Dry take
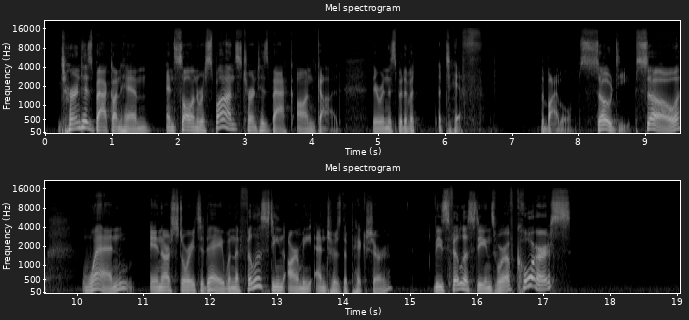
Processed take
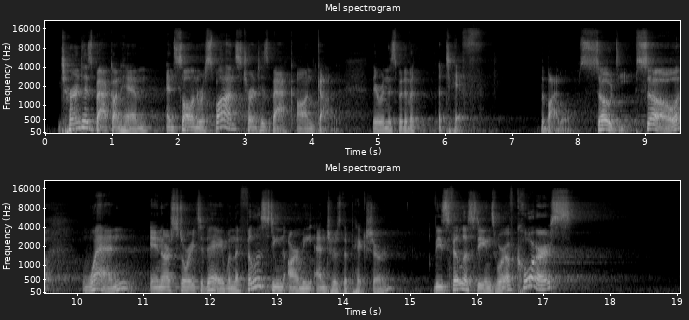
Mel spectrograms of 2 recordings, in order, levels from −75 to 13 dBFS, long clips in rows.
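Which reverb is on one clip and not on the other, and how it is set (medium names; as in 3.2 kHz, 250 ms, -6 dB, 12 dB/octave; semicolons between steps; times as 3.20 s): two-slope reverb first 0.54 s, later 3.1 s, from -18 dB, DRR 6 dB; trim +1 dB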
